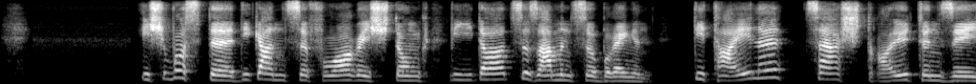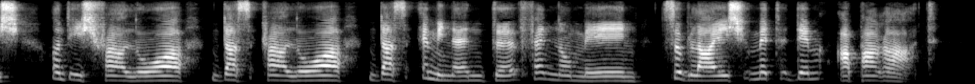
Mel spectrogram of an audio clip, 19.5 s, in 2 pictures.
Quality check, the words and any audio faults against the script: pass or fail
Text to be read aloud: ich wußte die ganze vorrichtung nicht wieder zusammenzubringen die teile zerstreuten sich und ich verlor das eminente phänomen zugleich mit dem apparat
fail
